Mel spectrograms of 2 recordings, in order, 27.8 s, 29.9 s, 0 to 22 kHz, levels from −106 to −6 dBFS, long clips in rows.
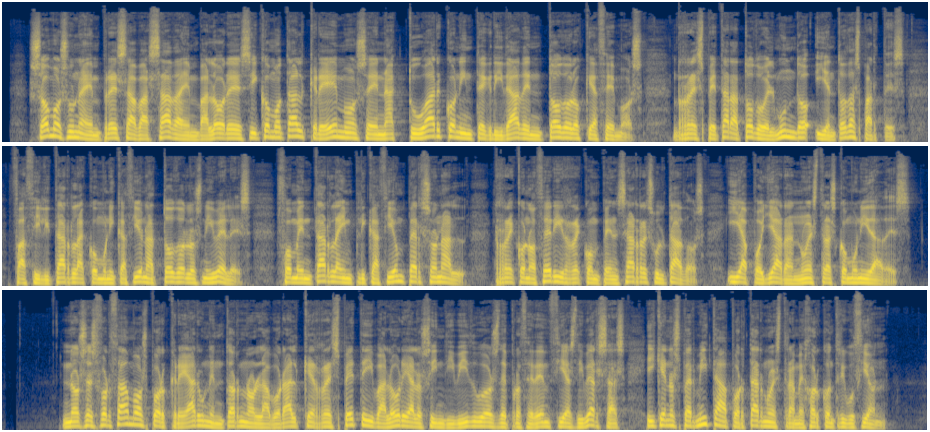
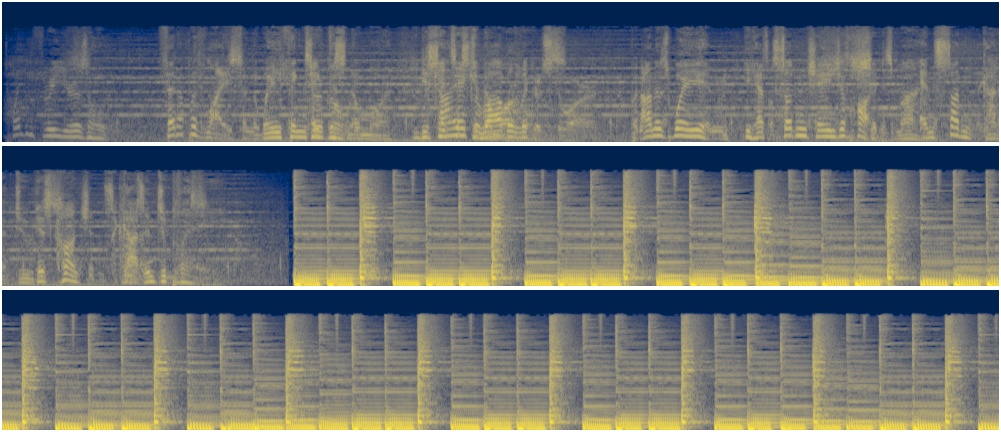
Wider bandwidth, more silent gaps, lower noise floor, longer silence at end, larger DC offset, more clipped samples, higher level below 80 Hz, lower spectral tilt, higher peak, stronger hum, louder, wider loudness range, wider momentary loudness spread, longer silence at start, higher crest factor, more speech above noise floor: first, 19.5 kHz vs 11 kHz; neither; first, -66 dBFS vs -52 dBFS; first, 0.45 s vs 0 s; neither; neither; second, -42 dBFS vs -18 dBFS; about the same, -6 dB/octave vs -6 dB/octave; about the same, 0 dBFS vs 0 dBFS; neither; about the same, -13 LUFS vs -15 LUFS; second, 2 LU vs 18 LU; second, 6 LU vs 20 LU; second, 0.3 s vs 1.65 s; about the same, 12 dB vs 14 dB; first, 54 dB vs 20 dB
